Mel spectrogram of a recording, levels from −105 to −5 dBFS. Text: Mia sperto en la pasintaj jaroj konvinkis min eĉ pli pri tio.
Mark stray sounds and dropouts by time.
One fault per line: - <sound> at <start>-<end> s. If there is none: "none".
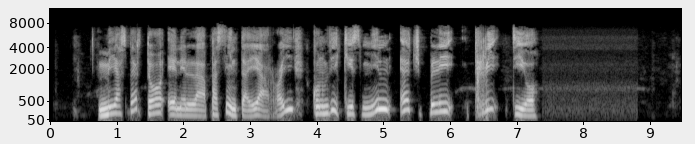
none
